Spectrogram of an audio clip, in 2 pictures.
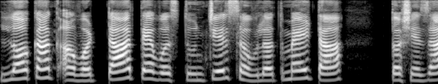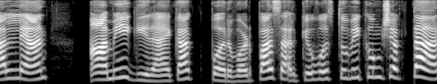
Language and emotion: Goan Konkani, happy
